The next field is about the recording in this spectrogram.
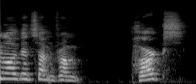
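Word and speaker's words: Parx: look at something from Parks racing by the way that's spelled p a r x well the name of the track is spelled like that so anyways there was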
